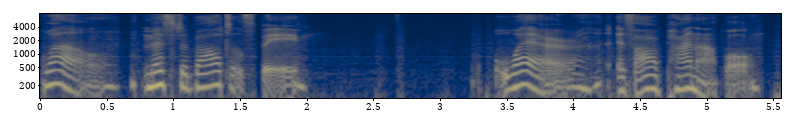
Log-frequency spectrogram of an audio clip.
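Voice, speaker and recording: This is an oily, menacing henchman played by a woman. He speaks slowly and softly with false courtesy, full of quiet threat. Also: on the low side, slightly rough, full character voice. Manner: slow, silky, threatening politeness. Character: oily menacing male henchman, mock-polite.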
